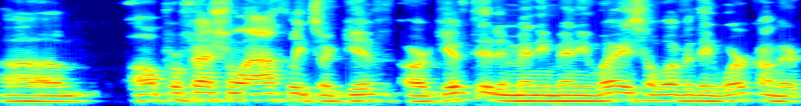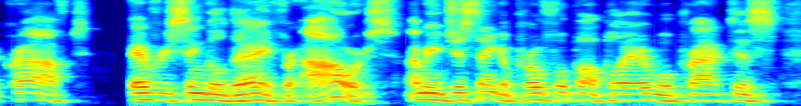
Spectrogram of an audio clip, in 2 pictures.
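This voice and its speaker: With a Boston accent, a man speaks at a medium pitch and with fairly even intonation. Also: moderate pace. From Boston area, Dorchester, Massachusetts. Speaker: real estate agent. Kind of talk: interview. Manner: halting, many fillers.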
